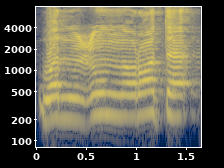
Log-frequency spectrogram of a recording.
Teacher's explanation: اس را کو منہ بھر کے پڑھیں گے، اس لیے کہ را کے اوپر زبر ہے، اور را کے اوپر زبر ہوتا ہے تو اس را کو منہ بھر کے پڑھتے ہیں۔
